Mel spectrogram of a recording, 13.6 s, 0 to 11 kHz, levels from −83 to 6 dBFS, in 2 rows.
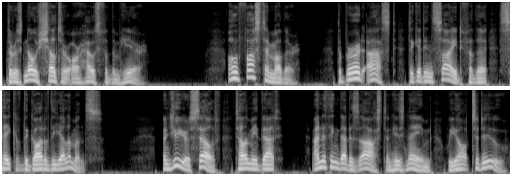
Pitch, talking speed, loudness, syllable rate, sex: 130 Hz, 195 wpm, -18 LUFS, 5.9 syllables/s, male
